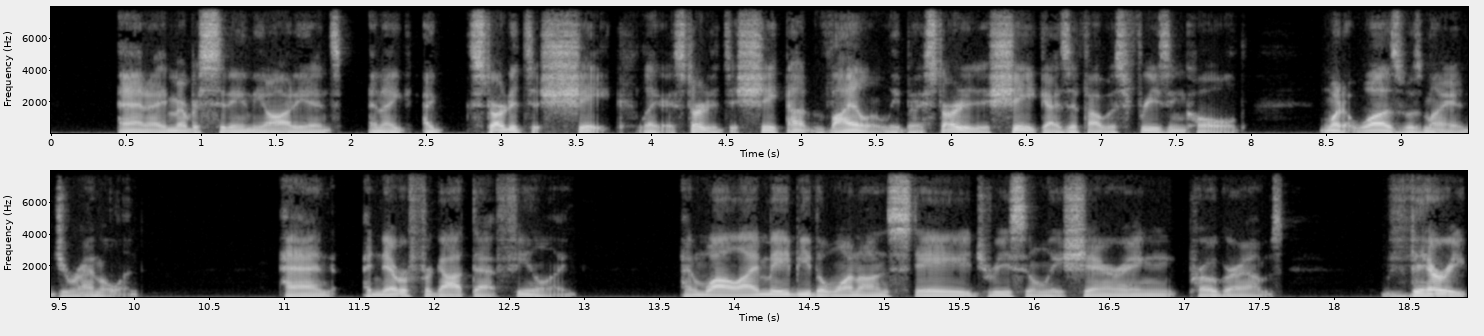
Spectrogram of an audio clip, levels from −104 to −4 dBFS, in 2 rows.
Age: 30-49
